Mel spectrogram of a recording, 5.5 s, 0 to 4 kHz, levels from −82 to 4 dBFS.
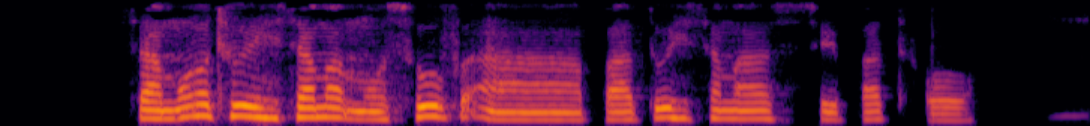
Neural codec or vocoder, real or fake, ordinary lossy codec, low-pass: codec, 16 kHz in and 24 kHz out, 1 kbps, XY-Tokenizer; fake; MP3, 24 kbps; 3.6 kHz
